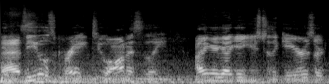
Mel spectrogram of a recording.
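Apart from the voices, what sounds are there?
No distinct noise like a dog, phone or traffic.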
